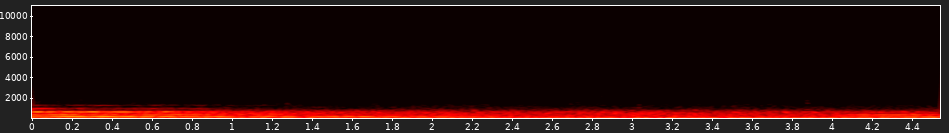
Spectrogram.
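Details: Sustained whale moans with stacked harmonics fade within two seconds into a low rumbling wash. A fresh moan returns near the end.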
